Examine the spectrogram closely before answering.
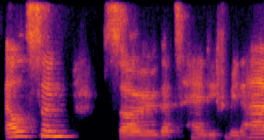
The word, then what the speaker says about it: Ellson: And then you can also add an audio pronunciation of your name. Lots of people call me Ellison, but it's Ellson.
